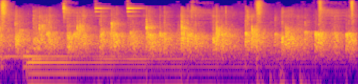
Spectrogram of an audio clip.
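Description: An audience at a worship gathering claps to welcome the head of a healing clinic, with pulsing bursts of applause over a sustained, held musical chord.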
